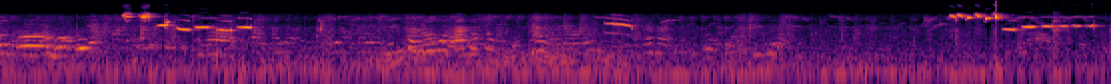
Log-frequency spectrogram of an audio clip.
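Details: Male brown-chested jungle flycatcher in a flute-like lure song: bright whistles and a descending run open and close the passage, with softer jumbled chattering notes between them.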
